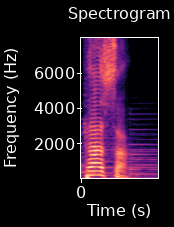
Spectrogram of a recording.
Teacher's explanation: no se distingue entre la /s/ y el sonido interdental de la z o la c ante la e y la i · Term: seseo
